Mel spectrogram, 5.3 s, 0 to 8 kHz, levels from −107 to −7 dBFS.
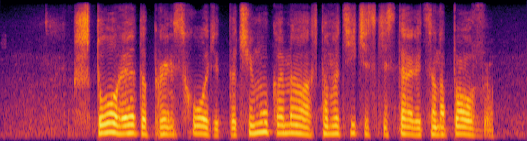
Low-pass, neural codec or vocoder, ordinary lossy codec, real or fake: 7.2 kHz; codec, 24 kHz, 0.9 kbps, WavTokenizer, medium music audio release; none; fake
